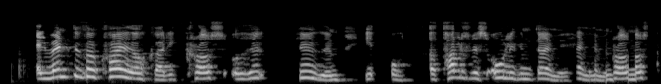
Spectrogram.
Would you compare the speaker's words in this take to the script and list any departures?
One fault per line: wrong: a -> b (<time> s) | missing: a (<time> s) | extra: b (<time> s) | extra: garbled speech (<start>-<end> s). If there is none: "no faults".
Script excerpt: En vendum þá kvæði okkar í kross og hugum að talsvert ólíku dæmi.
extra: garbled speech (5.8-6.5 s)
